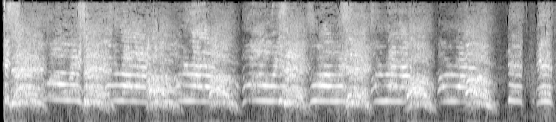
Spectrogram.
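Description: A huddled group of young men chanting and shouting in unison. The same loud, rhythmic shouted call repeats over and over, each round a held shout followed by a falling yell.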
